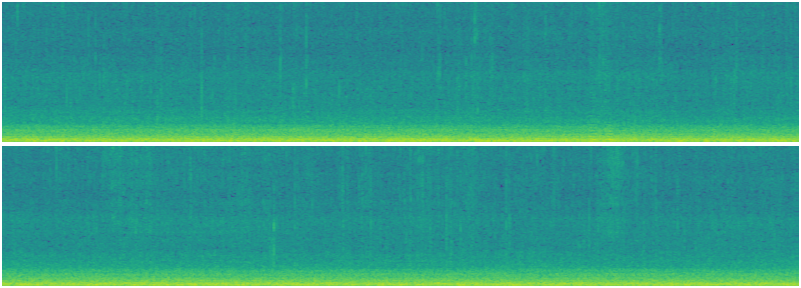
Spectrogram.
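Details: Honey bees inside a healthy hive on the brood frame, recorded within the hive while workers vent, chew and build beeswax comb: a dense, steady low droning hum, even and unbroken throughout.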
